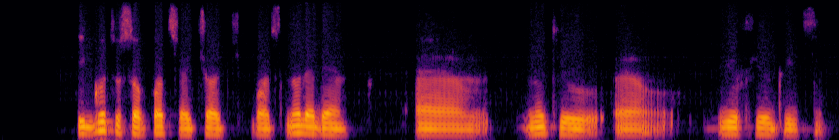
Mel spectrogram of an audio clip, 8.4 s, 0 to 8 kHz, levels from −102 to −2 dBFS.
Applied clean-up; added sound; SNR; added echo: none; none; none; none.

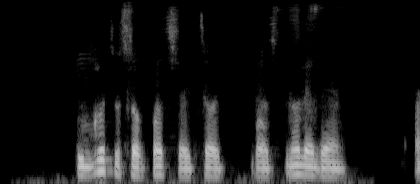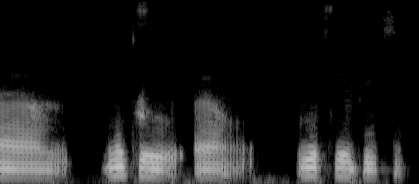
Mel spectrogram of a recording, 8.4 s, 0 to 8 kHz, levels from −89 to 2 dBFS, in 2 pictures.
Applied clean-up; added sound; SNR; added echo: neural mask model Resemble Enhance denoiser.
